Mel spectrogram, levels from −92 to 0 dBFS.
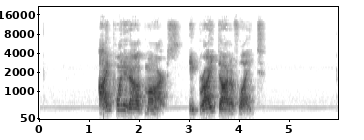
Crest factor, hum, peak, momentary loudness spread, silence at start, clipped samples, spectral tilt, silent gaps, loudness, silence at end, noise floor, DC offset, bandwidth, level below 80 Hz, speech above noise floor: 20 dB; none; -8 dBFS; 16 LU; 1.2 s; under 0.1%; -1 dB/octave; none; -25 LUFS; 1.5 s; -74 dBFS; under 0.1%; 15 kHz; -86 dBFS; 49 dB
